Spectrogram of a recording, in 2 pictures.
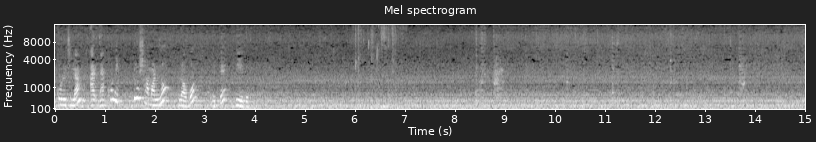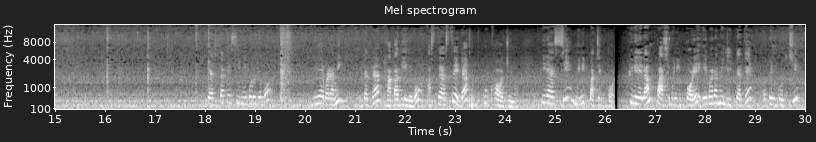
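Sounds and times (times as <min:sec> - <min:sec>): food sizzling in oil: 0:00.0 - 0:22.9
metal spatula scraping pan: 0:08.4 - 0:09.2, 0:13.6 - 0:14.0.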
